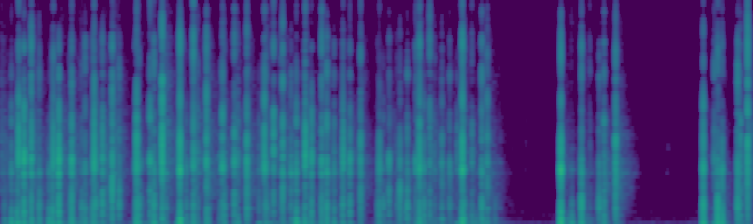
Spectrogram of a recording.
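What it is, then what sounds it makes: Bundle of paper straws tapped and scratched with nails. Long white nails tap and scratch rapidly on a curved bundle of hollow paper straws held close, producing a dense run of dry, bright clicks for almost four seconds. The tapping then thins to near silence, broken by two sharper isolated taps, each followed by a short flurry of lighter clicks.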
